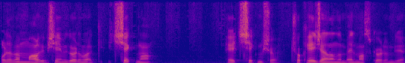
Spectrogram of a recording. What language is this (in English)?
Turkish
